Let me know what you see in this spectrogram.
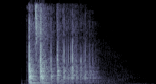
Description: roll

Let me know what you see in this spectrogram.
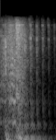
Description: bow

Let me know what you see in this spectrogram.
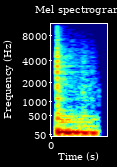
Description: Basket, basketball; basketball-stars

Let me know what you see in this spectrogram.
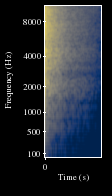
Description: spank; spellbound

